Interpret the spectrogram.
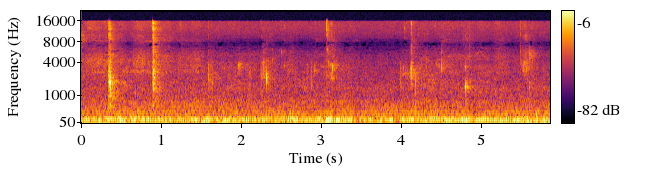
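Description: A person chewing food with wet, smacking mouth clicks scattered through, over a low steady hum.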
